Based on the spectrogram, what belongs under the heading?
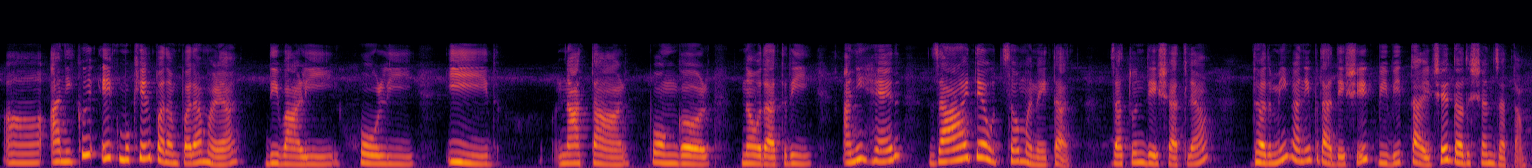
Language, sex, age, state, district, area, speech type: Goan Konkani, female, 30-45, Goa, Salcete, rural, spontaneous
